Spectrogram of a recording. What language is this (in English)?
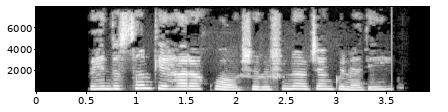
Pashto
